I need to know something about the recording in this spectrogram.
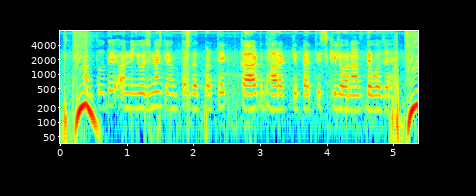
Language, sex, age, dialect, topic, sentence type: Magahi, male, 18-24, Western, agriculture, statement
